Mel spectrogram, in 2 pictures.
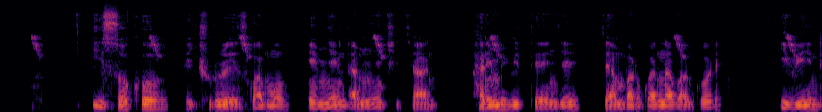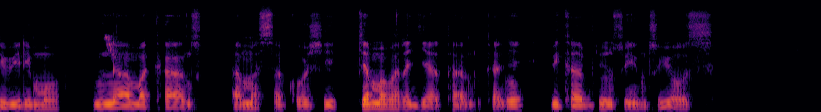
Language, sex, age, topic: Kinyarwanda, male, 18-24, finance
